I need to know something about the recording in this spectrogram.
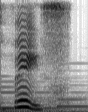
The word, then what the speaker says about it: vase: cabinet cabinet paintings paintings vas which can also be pronounced as vase vas or vase wall clock wall clock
